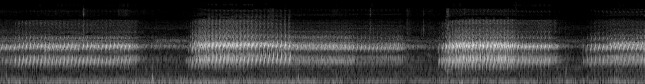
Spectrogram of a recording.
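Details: Loud mating-season frog chorus: long buzzy trills lasting one to one and a half seconds, several overlapping callers, with louder and softer croaks alternating and short quiet gaps between them.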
